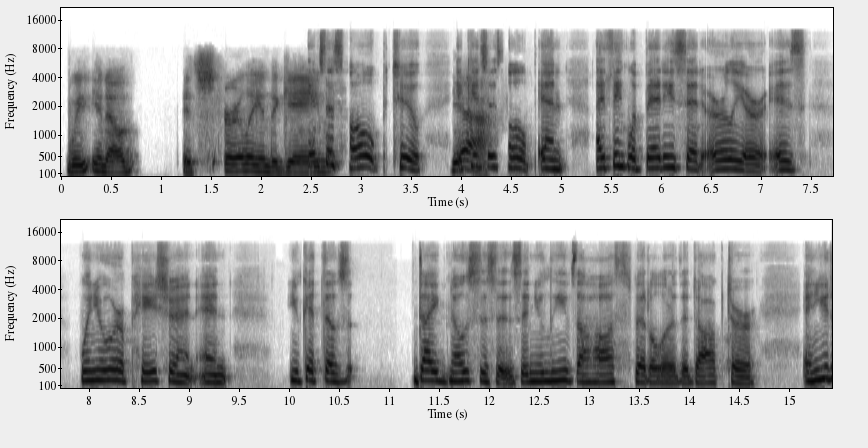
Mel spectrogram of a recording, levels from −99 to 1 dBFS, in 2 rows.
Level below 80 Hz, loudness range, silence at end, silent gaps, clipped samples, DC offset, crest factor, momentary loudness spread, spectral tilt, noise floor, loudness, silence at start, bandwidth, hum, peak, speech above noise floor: -44 dBFS; 2 LU; 0 s; none; under 0.1%; 0.6%; 10 dB; 6 LU; -5.5 dB/octave; -57 dBFS; -10 LUFS; 0.05 s; 12.5 kHz; none; 0 dBFS; 48 dB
